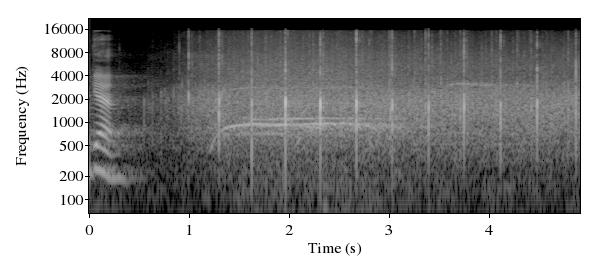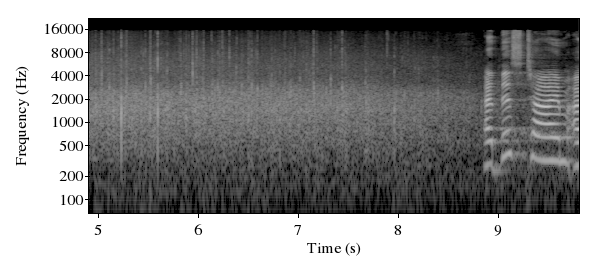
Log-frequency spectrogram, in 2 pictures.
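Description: A large crowd applauds and cheers.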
